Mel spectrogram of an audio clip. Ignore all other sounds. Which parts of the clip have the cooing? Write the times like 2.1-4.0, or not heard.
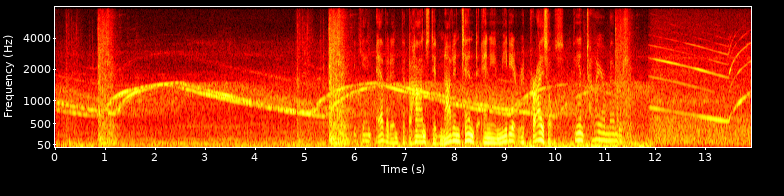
not heard.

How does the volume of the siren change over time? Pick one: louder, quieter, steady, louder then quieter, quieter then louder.
steady.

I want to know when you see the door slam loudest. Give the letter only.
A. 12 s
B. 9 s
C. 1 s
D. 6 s
D.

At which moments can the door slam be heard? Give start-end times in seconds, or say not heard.
0.2-1.6, 4.8-6.2, 10.6-11.8.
